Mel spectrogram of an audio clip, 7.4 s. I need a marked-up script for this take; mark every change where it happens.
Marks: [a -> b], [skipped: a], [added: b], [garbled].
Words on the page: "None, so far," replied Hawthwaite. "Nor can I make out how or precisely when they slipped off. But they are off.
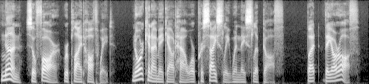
"None, so far," replied Hawthwaite. "Nor can I make out how or precisely when they slipped off. But they are off.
